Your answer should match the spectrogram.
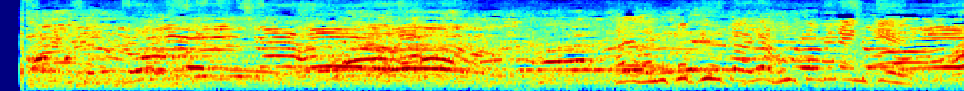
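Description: Several people shouting and talking over one another at once, with a woman's raised voice close by; no single line of speech stands out clearly.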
